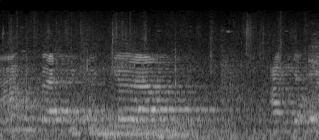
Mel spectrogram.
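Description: Ponies' hooves at a walk on an indoor arena's sand floor, under indistinct voices.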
